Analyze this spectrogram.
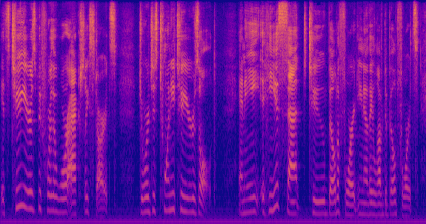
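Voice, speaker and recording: A woman talks at a moderate pace. Some room echo can be heard. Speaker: history teacher. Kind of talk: recorded lecture. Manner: casual, with fillers and restarts.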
